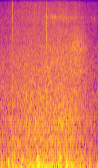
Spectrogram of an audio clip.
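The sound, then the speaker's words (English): Steady wind rushes over the microphone with a low rumble, and soft surf washes, a continuous outdoor sound at the beach at English Bay with no voices. “A lot of people out on the dock out there as well, but a lot of people just enjoying the beach and enjoying a little bit of the breeze.”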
